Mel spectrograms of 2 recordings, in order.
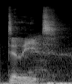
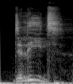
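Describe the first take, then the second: First: Said in the usual way. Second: Higher punchy call of Delete!; hammed-up announcer yell; shouted command. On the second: Shown as a demonstration. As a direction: bark it out like a catchphrase. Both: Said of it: "practising a bit".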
